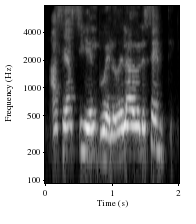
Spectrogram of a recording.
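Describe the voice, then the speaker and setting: A woman speaks as a grief counselor in an interview. Her voice is husky and a little breathy, sitting at an ordinary middle pitch, and she explains patiently, circling back to repeat her main points and lay out simple examples. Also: steady tone, moderate pace, dark tone. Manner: patient, teacherly, uses repetition and examples.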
